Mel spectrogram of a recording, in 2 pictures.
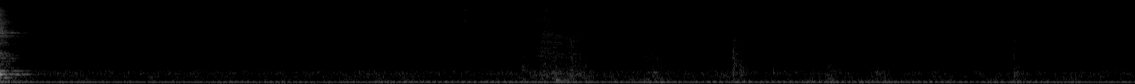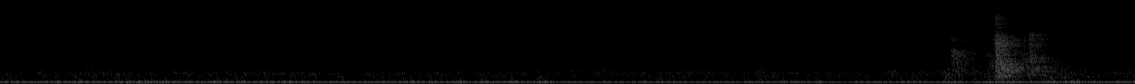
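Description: Near silence: room tone with a steady low hum, and a couple of faint brief rustles, one about five seconds in and one near the end.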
